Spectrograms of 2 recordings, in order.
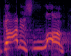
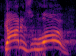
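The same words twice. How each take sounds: First: God is love, slow, God punched high; stress on God again. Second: God is love with God hit high and slow; stress on God. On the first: Preacher restating God is love, slow and high. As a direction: lean hard on God. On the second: Preacher repeating God is love, God stressed slowly. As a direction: hammer the word God. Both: Shown as a demonstration.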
